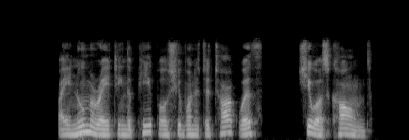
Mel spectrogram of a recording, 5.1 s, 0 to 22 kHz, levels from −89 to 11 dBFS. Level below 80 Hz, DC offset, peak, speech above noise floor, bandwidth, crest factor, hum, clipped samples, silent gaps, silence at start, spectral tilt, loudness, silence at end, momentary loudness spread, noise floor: -60 dBFS; under 0.1%; -8 dBFS; over 66 dB; 7.8 kHz; 18 dB; none; under 0.1%; 3.36-3.40 s, 3.62-3.72 s; 0.75 s; -6 dB/octave; -25 LUFS; 0.5 s; 11 LU; under -90 dBFS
